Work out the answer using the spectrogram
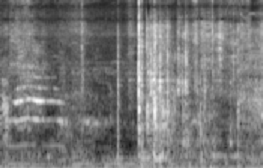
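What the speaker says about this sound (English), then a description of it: "we got a crying cat below me here" A cat cries with a few drawn-out, wavering meows that come through faintly amid a low background hum and scattered clicks and taps nearby.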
